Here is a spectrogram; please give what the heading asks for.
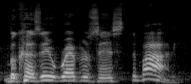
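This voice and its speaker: A young man with a fairly high-pitched voice talks fairly quickly, delivering a casual, profane street-style lecture on spiritual ideas. As a spiritual teacher, he speaks emphatically and keeps repeating himself.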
